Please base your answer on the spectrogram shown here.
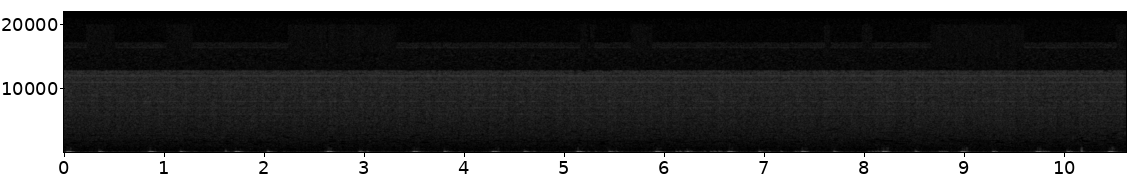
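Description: Steady, regular heartbeat of about 70 beats a minute, clear double thumps with a low hum behind.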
